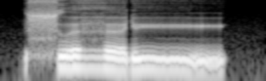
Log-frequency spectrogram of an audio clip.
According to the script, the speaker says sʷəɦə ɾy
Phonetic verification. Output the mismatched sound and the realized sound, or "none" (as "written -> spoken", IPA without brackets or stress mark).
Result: none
